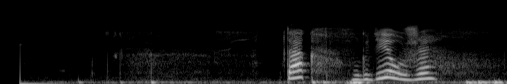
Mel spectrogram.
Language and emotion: Russian, neutral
